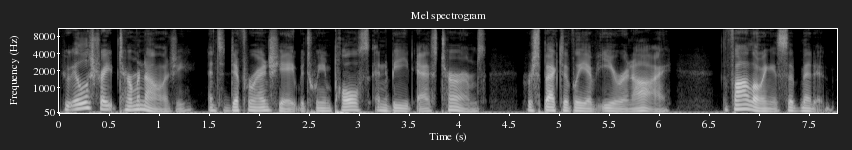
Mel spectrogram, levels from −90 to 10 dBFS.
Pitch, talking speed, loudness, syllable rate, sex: 115 Hz, 160 wpm, -20 LUFS, 6.2 syllables/s, male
